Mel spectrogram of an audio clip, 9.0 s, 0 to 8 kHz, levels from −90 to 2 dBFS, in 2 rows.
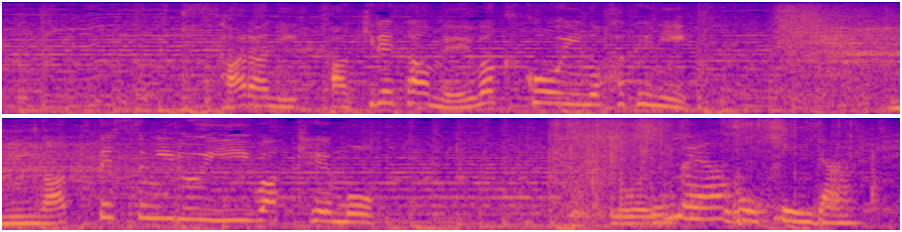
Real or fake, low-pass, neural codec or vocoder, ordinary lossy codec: real; none; none; none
